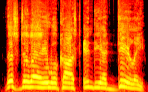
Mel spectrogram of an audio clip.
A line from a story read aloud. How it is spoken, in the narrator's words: Junior bellowed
